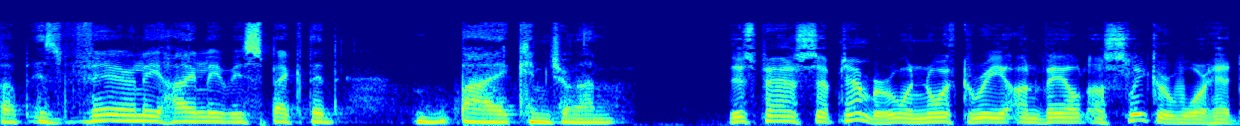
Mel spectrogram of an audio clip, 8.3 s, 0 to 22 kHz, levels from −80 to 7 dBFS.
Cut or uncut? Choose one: uncut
